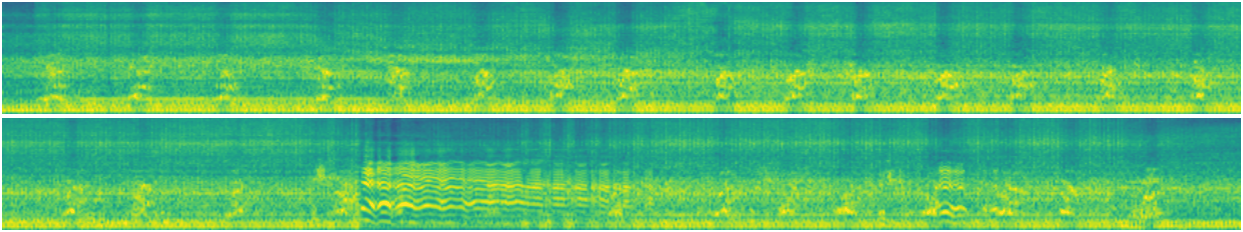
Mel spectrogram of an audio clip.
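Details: Female dog barking in reaction to loud noises, which she hates. Short barks repeat about twice a second over a steady hum, with a brief crashing noise partway through. A person speaks nearby.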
